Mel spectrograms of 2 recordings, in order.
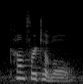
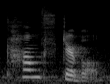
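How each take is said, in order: First: Every syllable is said, including an 'or' sound. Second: The 'or' is dropped, going straight from f to t. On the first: The speaker calls it wrong. "a lot of my students like to say comfortable" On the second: The speaker calls it right. "We say comfortable"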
